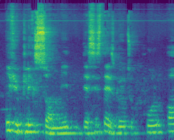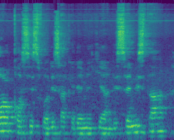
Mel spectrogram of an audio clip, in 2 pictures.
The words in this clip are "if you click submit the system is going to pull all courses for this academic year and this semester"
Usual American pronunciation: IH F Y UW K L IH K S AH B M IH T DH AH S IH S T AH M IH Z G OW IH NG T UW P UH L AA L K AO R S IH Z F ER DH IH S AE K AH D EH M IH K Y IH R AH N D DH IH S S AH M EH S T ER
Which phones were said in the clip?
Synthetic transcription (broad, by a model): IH F Y UW K L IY K S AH M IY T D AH S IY S T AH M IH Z G OW IH NG T UW P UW L AA L K AO S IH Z F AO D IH S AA K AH D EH M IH K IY AH N D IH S S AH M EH S T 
